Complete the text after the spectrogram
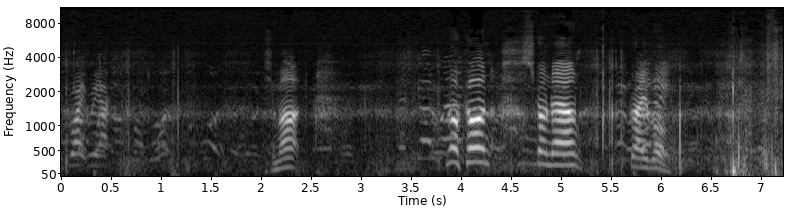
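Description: Men shout loudly close by, outdoors.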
